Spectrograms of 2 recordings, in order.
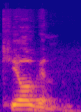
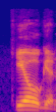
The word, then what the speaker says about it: Keogan: My last name is pronounced Kyogan. Keogan. I knew I had it wrong, so Keogan.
